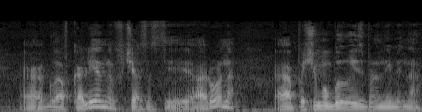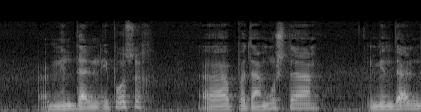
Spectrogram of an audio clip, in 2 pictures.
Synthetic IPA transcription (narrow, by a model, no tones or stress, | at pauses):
ɡlˠafkɐlʲenft͡ɕasnəsʲtʲɪ̰ɐ̰ɾo̞nəpət͡ɕɪmubɨlˠizbɾənimʲɪnːə̰ | mʲɪnt̪alʲnɨjpo̞səx | əpət̪ɐmuʂt̪o | mʲɪnt̪alʲn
